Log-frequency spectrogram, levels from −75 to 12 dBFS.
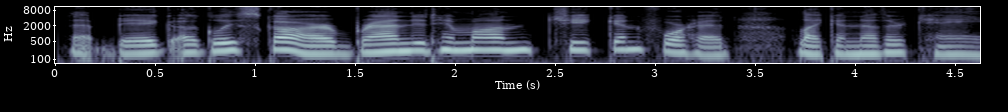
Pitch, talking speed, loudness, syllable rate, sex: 190 Hz, 170 wpm, -17 LUFS, 4.6 syllables/s, female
